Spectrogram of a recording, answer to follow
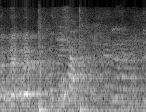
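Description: A football thudding twice as it is kicked during play, about half a second and a second in, amid echoing shouts and voices in a large indoor sports hall.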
